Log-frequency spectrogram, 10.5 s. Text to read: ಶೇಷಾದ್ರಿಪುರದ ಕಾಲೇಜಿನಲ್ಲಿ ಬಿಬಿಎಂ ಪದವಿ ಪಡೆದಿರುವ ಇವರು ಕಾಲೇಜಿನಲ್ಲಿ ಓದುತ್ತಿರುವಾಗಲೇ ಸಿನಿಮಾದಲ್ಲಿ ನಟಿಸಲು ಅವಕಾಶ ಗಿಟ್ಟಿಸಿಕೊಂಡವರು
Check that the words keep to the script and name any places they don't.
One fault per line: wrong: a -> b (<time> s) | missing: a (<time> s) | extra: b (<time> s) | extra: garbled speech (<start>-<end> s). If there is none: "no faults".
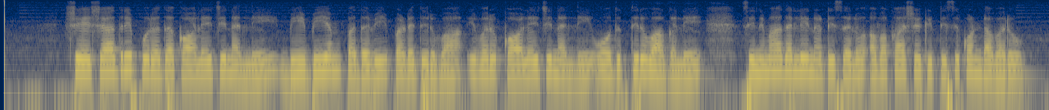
no faults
